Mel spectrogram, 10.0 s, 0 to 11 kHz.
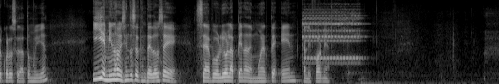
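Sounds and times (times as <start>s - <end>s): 
speech: 0.0s - 1.2s, 1.8s - 6.7s
phone ringing: 6.0s - 7.6s.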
